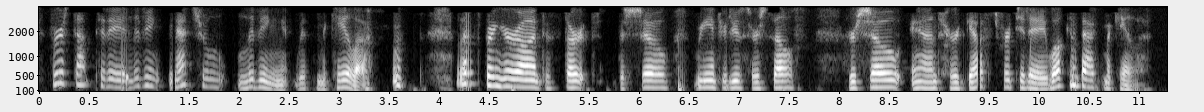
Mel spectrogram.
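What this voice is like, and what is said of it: Hoarse, fading voice. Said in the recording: “there's my voice going away ... losing your voice”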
